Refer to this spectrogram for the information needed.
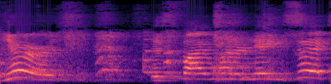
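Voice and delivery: loud, high, laughing as he quotes; laughing through it. Real, not acted. Speaker to audience, retelling doctor's number while laughing. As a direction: gets the words out through laughter.

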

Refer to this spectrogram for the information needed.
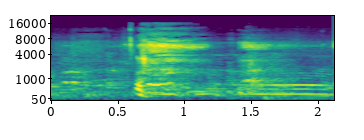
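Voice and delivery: high breathy laugh at himself; a burst of self-mocking laughter; real laugh. Real, not acted. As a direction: laugh at how he looked. Laughs at his own story.

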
